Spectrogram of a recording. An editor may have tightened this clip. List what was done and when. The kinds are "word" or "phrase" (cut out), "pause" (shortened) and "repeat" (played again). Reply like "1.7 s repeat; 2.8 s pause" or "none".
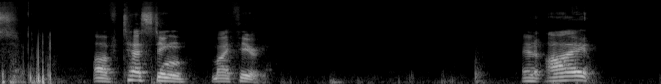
none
